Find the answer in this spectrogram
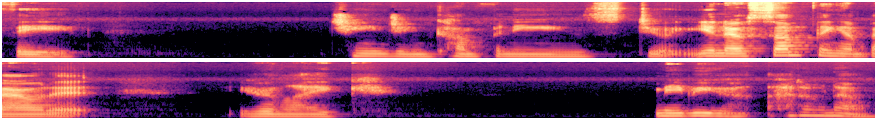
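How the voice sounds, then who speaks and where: A woman with a Vermont accent and a very deep, low pitch speaks at a fairly slow pace in a very clean recording with a silent background. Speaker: tarot reader. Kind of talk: tarot reading to camera. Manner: casual, thinking aloud with fillers.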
